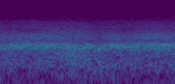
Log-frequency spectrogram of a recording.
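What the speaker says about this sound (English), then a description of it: "This crowd doesn't do ordinary, and we should be in for something very special." A stadium crowd in the eFootball video game, a steady, dense murmur of massed voices and chanting that holds at an even level throughout, distant-sounding and continuous.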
